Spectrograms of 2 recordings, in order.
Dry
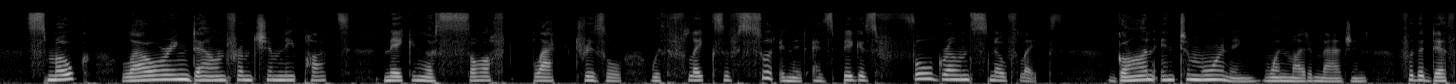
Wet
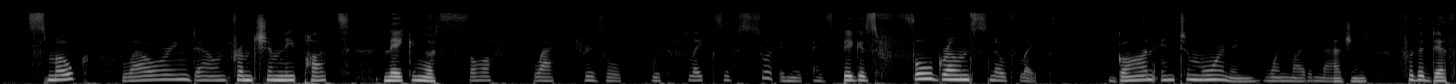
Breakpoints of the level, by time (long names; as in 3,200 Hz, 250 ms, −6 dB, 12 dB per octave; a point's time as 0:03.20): −8.5 dB
from 0:01.26 −15 dB
from 0:02.34 −2 dB
from 0:04.35 −14 dB
from 0:08.37 −2 dB
from 0:09.75 −9 dB
from 0:12.60 −15.5 dB
from 0:13.34 −5 dB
